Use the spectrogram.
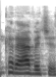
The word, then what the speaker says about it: Kadavich: So Mandy Kadavich asks, by the way, I'm pronouncing that in the Lithuanian way.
